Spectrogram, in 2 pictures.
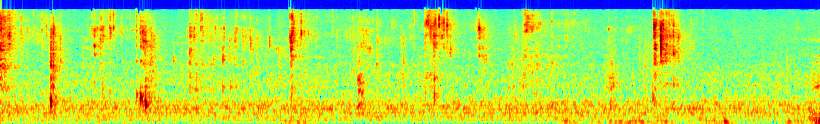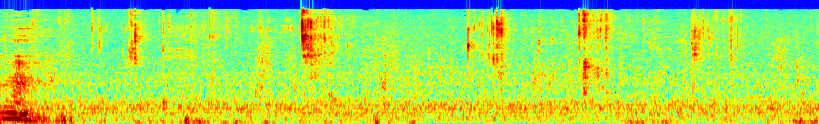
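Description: Close-miked mouth sounds of eating sticky chicken wings: chewing and small wet smacks and clicks as meat is sucked and stripped off a wing bone, with one louder suck at the bone about four seconds in.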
